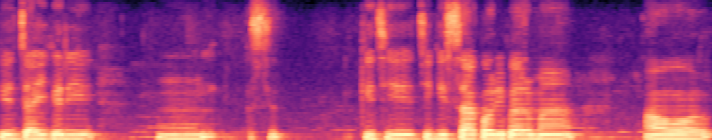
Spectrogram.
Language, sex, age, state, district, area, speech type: Odia, female, 30-45, Odisha, Bargarh, urban, spontaneous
